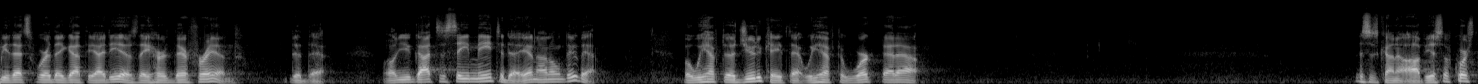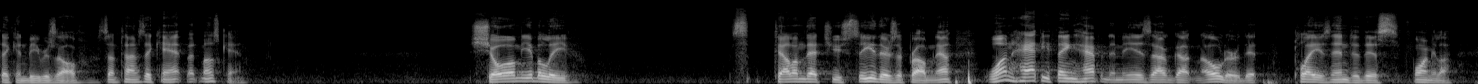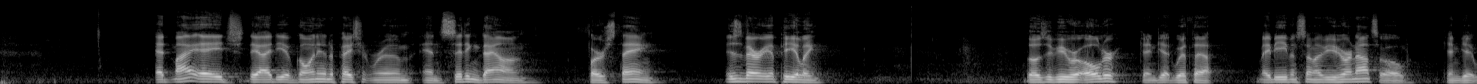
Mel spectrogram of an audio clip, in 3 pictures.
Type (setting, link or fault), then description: setting, live audience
